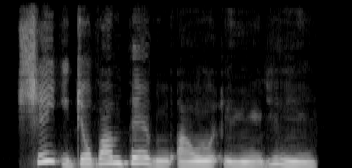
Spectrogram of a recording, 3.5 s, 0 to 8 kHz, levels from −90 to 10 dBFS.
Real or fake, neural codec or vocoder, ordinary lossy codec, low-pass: fake; codec, 16 kHz, 1 kbps, FunCodec, trained on Chinese and English, 50 frames a second; none; none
